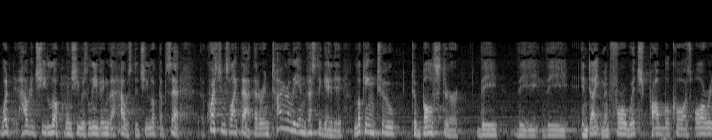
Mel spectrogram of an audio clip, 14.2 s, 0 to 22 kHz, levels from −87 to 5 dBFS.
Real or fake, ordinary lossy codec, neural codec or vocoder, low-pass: real; MP3, 32 kbps; none; 7.2 kHz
